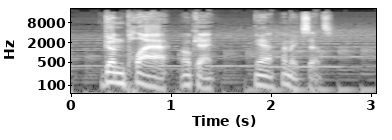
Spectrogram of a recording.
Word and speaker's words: Gunpla: around to turning into the red comet gunpla okay yeah that makes sense like i've read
